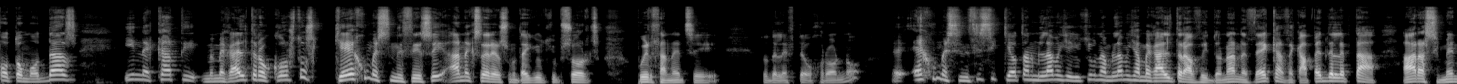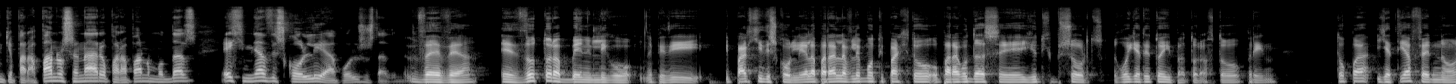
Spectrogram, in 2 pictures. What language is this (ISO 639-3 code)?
ell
